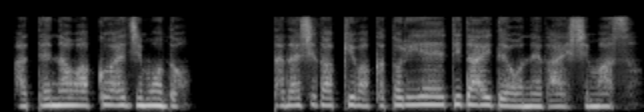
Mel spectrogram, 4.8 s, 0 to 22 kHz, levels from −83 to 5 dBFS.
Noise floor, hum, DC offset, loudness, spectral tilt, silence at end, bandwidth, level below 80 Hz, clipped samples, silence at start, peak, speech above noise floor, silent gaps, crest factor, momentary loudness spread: under -90 dBFS; none; under 0.1%; -24 LUFS; -3 dB/octave; 0.1 s; 12 kHz; -76 dBFS; under 0.1%; 0.1 s; -10 dBFS; over 66 dB; none; 14 dB; 7 LU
